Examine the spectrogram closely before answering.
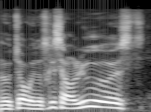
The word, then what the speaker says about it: Liu: ou une autrice alors Luin du coup ça se prononce lin c'est toujours une qualité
